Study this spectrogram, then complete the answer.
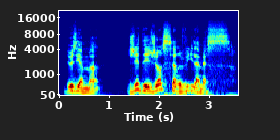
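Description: There is audible room echo as a man with a high pitch speaks with lively intonation. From Quebec. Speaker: high school teacher. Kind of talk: casual interview. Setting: studio. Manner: talkative.

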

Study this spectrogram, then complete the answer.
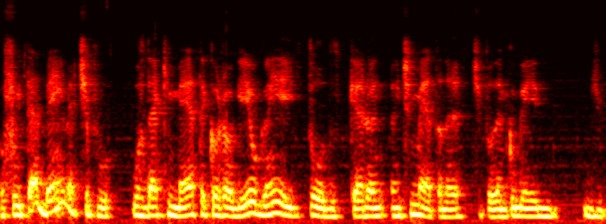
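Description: With an ordinary speaking voice, a man talks at medium pitch and a moderate pace with ordinary pitch variation. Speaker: card game player. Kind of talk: casual chat.

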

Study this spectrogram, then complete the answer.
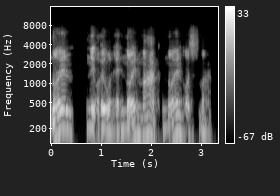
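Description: A man's medium-pitched voice moves through very wide pitch swings. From East Germany. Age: 60s. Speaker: retired train driver, former GDR escapee. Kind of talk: interview testimony.

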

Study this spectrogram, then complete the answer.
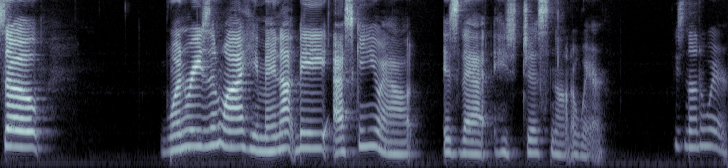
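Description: A woman talks at a fairly slow pace with lively intonation. The recording is very clean, with a silent background. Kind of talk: casual chat. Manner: animated.

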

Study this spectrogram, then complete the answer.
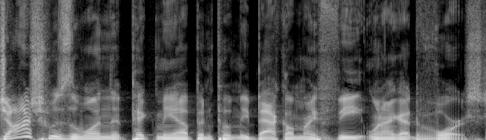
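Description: The man keeps a moderate pace as he talks. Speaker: podcast host. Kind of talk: casual solo monologue. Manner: casual, rambling.

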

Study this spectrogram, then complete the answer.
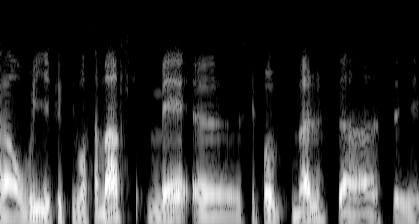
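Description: The voice belongs to a man and sits fairly low in pitch. It varies in pitch in an ordinary way. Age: 20s. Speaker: startup co-founder. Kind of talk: interview. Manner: halting.

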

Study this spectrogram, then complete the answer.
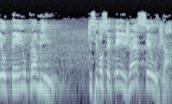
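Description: A man speaks with a high voice. Noticeable background noise and audible room echo come through in the recording. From Piauí, Brazilian Northeast. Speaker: stand-up comedian. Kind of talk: stand-up. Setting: stage with audience. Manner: animated.

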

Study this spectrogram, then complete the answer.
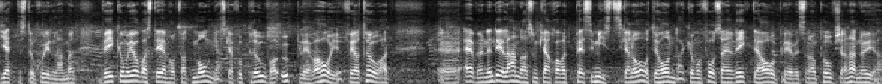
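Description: A man talks at a very fast pace with medium pitch and fairly even intonation. His loudness stays very even against noticeable background noise. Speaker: former motocross racer and dealer. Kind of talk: casual chat. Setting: airport.

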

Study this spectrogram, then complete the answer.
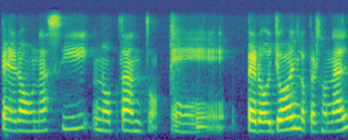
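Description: At a very slow pace, a woman speaks in a fairly high pitch with fairly even intonation. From Mexico, Guadalajara. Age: 20s. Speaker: former student abroad. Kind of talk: interview.

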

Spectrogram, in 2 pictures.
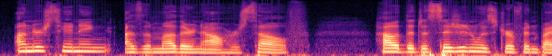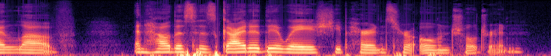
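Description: This woman has a normal speaking voice with ordinary pitch variation, captured on a very clean recording with a silent background. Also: medium pitch for a woman, moderate pace. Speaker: podcast host. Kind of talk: scripted intro and outro narration.

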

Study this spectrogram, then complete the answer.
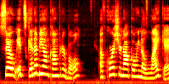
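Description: Speaking at a fairly quick pace with lively intonation and vocal fry, a woman comes through on a very clean recording against a silent background. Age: 20s. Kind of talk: solo faith talk podcast.

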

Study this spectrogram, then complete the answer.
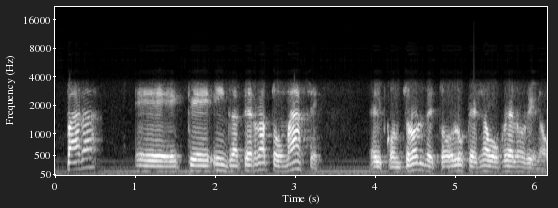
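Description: With a plain, everyday voice, a man at a medium pitch speaks at a fairly slow pace with ordinary pitch variation. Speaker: historian. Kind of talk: interview.

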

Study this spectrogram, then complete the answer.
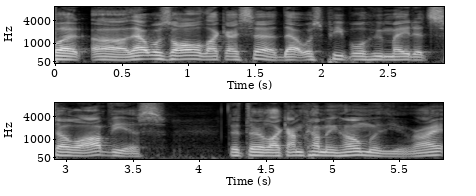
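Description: A man's plain, everyday voice at medium pitch, with fairly even intonation and a moderate pace, on a very clean recording with a silent background. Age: 30s. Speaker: stand-up comedian. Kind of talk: casual chat.

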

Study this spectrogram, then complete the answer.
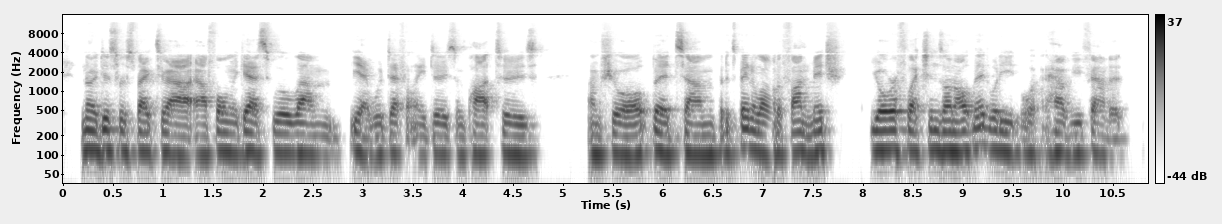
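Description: Against a quiet background, a man with an Australian accent talks at a fairly quick pace in a fairly low, dark, mellow, somewhat breathy voice with monotone, flat intonation. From Geelong, Victoria, Australia. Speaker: podcast host and company director. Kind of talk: casual interview chat.

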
